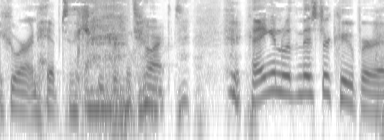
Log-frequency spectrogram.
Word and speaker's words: Cowper: The Cowper gland. – Ew. It's pronounced Cooper. You Philistine.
